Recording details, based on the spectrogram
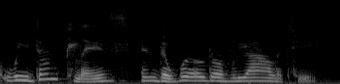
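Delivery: normal talking voice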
